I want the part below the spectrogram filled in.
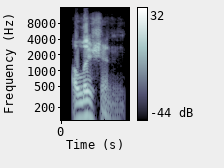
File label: "elision", American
